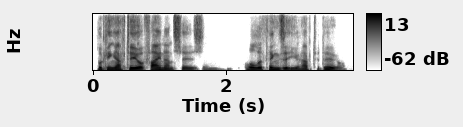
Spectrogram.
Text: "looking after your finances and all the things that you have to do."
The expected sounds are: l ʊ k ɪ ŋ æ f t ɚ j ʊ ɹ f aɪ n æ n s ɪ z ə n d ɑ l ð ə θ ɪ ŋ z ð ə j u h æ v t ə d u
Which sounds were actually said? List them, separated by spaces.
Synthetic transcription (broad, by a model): l ʊ k ɪ ŋ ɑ f t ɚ j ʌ ɹ f aɪ n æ n s ɪ z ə n ɑ l ð ə θ ɪ ŋ z ð ə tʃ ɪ h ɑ f t ə d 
